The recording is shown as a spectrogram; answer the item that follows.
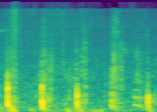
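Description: A horse trotting slowly in a riding session, hooves striking the ground in an even rhythm of about five beats, fairly close and moderately loud with no talk over them.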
